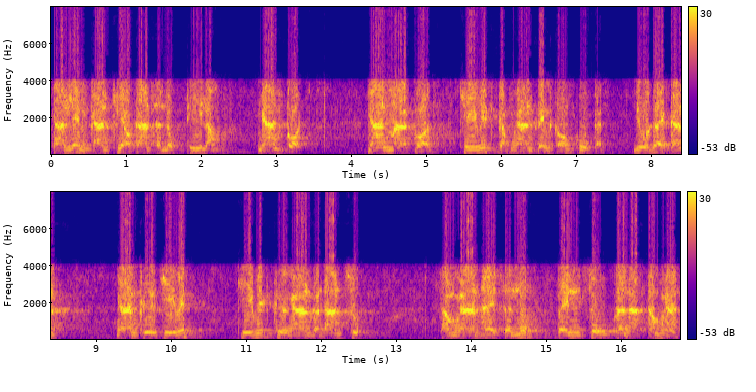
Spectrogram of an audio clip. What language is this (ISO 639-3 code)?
tha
